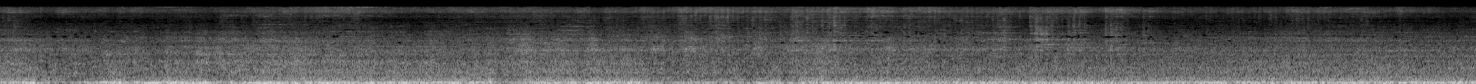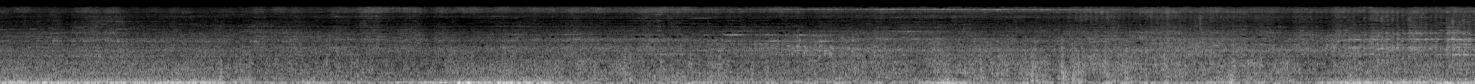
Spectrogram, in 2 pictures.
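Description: Double-stack intermodal freight train of container well cars rolling past at steady speed: a continuous rumble of steel wheels on the rails that swells and eases as the car trucks pass, with clicking over the rail joints and faint high wheel squeal in the second half.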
